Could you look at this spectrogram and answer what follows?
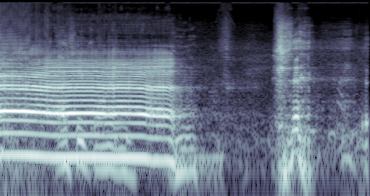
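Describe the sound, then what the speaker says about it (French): A recorded sheep bleat plays loud and close, one long wavering bleat lasting under two seconds, followed by some faint sounds and a brief burst. "Vous avez reconnu, évidemment, d'un bêlement de mouton"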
